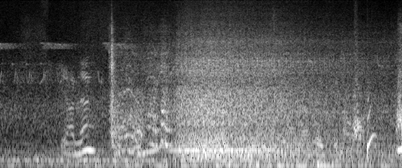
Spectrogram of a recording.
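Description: A sharp click, then about two seconds of loud rushing engine noise with a steady low tone under it, easing off near the end: the Ponsse forest harvester's diesel engine being started.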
